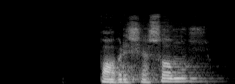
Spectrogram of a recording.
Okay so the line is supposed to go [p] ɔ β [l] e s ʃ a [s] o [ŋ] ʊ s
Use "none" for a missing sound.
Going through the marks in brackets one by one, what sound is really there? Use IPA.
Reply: p, ɾ, s, m

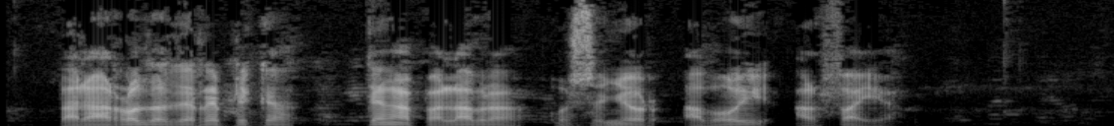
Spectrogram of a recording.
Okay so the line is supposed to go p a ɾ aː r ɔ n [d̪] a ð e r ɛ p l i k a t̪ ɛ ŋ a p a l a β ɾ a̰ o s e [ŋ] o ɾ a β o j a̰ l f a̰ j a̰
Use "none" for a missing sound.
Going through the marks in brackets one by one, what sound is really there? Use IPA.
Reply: d̪, ɲ

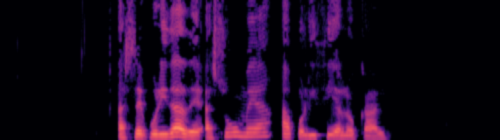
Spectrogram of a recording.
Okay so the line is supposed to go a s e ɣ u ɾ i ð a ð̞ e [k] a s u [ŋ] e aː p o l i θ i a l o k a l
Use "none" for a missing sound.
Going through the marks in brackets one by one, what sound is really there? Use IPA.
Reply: ʔ, m

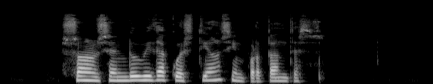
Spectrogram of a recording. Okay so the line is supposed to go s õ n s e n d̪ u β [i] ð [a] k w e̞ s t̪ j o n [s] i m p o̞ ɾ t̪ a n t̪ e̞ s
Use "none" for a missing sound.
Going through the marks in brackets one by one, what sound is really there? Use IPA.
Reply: i, a, s

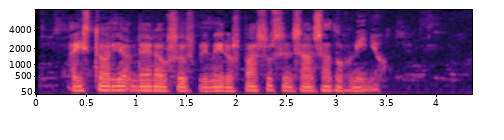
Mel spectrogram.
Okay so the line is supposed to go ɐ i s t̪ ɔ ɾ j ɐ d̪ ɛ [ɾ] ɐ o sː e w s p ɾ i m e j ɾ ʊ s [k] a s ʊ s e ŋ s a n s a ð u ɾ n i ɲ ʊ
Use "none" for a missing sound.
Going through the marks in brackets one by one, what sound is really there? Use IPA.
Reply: ɾ, p

